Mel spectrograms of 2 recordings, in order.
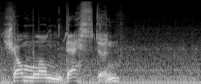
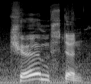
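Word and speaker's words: Cholmondeston: Never say Chomlon Deston, or you'll get an absolute revolution going on with the locals. Believe it or not, the name, or how it's pronounced, that name, is Chermston.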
